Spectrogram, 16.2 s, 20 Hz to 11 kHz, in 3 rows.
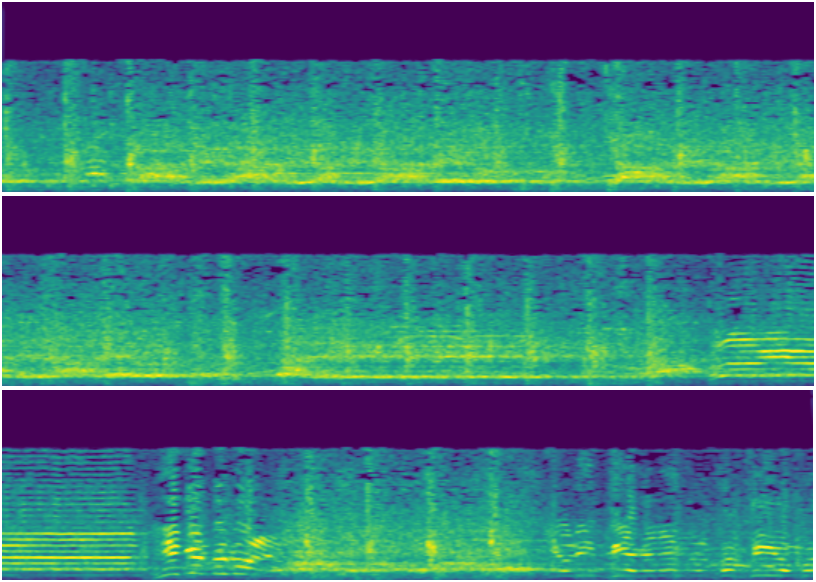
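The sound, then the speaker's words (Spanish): A huge football crowd roars and shouts continuously at high volume as Olimpia scores to lead 1-0, with a dense wall of voices and a brief sustained whistle-like chant cutting through near the end. “Cerca de la base del punto izquierdo de Barranco Arco, que da contra la avenida Manica López, y hace ese grito, el grito de punta, el grito que huele campeonato.”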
